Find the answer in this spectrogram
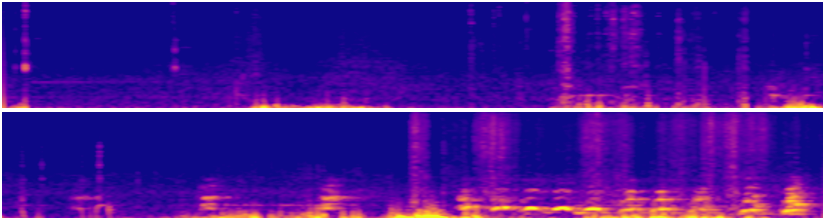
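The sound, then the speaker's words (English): A dog barks excitedly in repeated bursts, fairly loud, with short yaps and rougher barks continuing throughout, no one speaking, as its owner rings the doorbell arriving home at about one in the morning. “ring the doorbell, and here comes the barking.”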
